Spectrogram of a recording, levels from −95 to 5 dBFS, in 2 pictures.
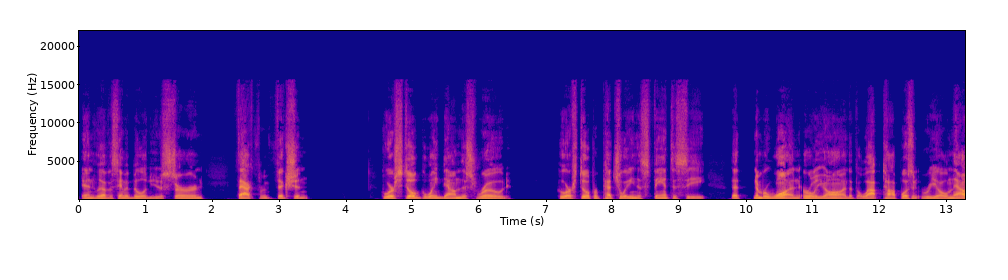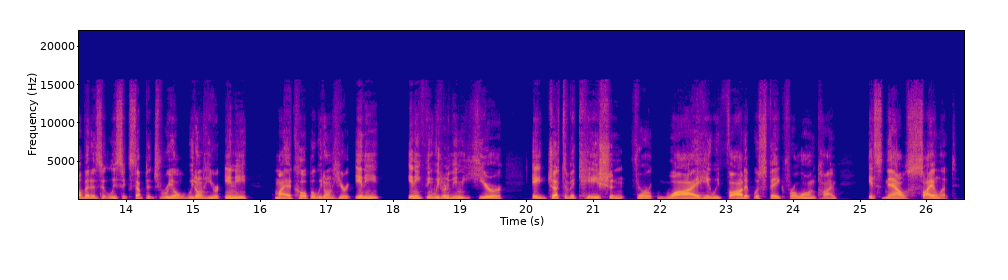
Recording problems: none

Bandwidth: 15.5 kHz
